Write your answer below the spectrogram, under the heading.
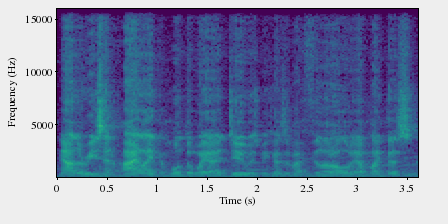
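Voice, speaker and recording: Clear music plays in the background. Over it, a man talks at a very fast pace with ordinary pitch variation. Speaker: tea brewing enthusiast. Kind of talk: casual tutorial talk to camera; tutorial. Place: home room. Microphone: camera far.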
